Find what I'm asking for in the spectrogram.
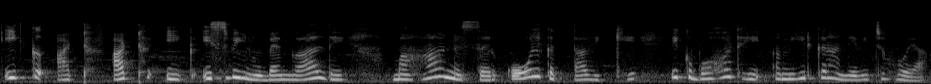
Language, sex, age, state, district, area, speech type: Punjabi, female, 18-30, Punjab, Tarn Taran, urban, spontaneous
